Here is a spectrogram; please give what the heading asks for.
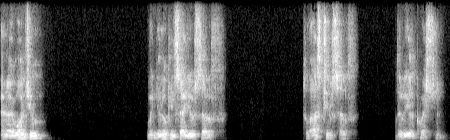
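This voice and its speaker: A man leading a guided visualization in non-native English phrasing, giving gentle, repetitive instructions with deliberate pauses, recorded muffled and distant in an echoey room. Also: low-pitched, expressive. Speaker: guided meditation leader. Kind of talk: guided visualization, spoken slowly to a listener.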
